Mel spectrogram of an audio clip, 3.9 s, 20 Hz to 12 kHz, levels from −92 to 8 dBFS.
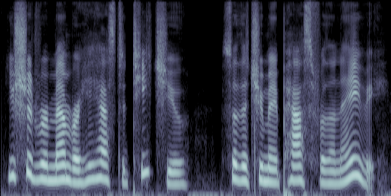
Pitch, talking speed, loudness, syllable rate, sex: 210 Hz, 245 wpm, -19 LUFS, 5.4 syllables/s, female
